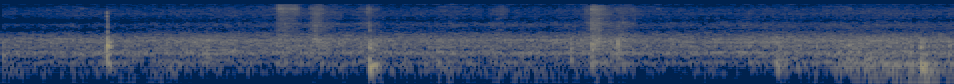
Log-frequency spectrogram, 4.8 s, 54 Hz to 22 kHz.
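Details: Honey bees dated 12-11-23: a steady, dense buzzing hum of many wings with brief sharp taps or clicks scattered through it.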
